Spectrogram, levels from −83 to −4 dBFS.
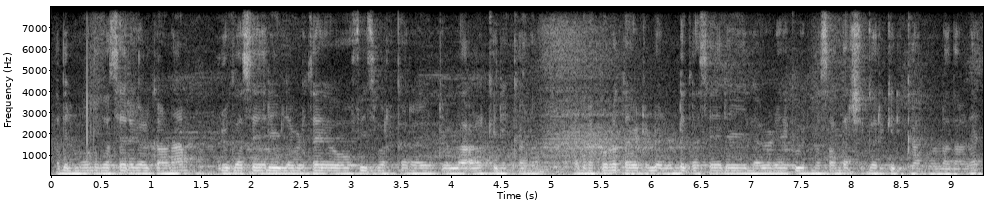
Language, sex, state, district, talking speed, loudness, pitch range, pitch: Malayalam, male, Kerala, Kozhikode, 120 wpm, -14 LUFS, 130-135 Hz, 135 Hz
